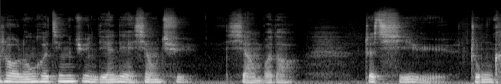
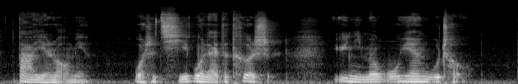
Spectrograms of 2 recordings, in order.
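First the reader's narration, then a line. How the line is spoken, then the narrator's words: Terrified trembling plea. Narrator (Chinese): 那个人早吓得面无人色，颤声求饶道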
